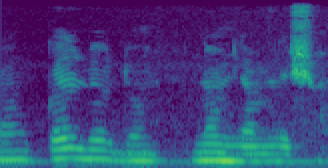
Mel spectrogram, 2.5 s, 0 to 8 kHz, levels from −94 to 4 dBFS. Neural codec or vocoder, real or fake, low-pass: none; real; 7.2 kHz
